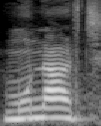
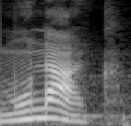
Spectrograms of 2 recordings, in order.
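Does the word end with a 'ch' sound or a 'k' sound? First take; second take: ch; k. First: The word ends with a 'ch' sound. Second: The word ends with a 'k' sound. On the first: The speaker calls it wrong. "নয়" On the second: The speaker calls it right. "সিএইচ এর উচ্চারণ যদি কের মতো হয়"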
